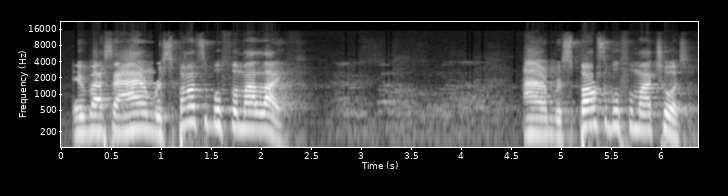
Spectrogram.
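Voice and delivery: loud, ringing preacher's call to the congregation; full-force preaching. Acted. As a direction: preach it hard and loud, driving each line home.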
